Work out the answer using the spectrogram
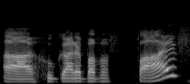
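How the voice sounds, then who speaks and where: Man, game master, higher-pitched, easygoing halting explanations, dry close mic, slightly dull call audio. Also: wildly swooping pitch, clear, resonant tone, dry recording. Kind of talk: running an online tabletop game, casual.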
